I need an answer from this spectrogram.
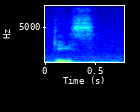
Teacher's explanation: fronting and kind of partial monophthongization of the goose vowel to something like goose is something I associate more with women as well. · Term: goose fronting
